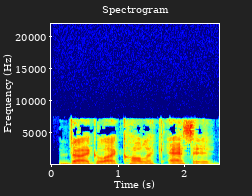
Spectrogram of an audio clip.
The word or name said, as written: diglycolic acid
